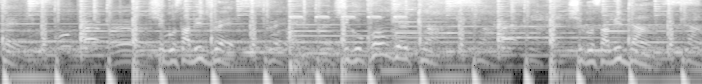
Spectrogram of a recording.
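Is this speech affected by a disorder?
No.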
